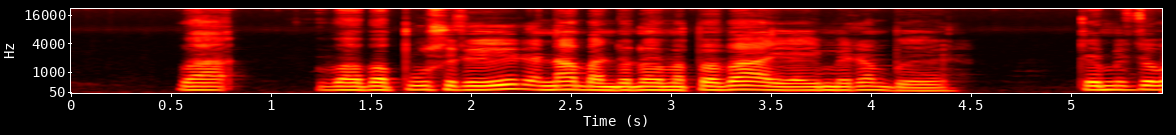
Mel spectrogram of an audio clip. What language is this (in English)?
Tinputz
